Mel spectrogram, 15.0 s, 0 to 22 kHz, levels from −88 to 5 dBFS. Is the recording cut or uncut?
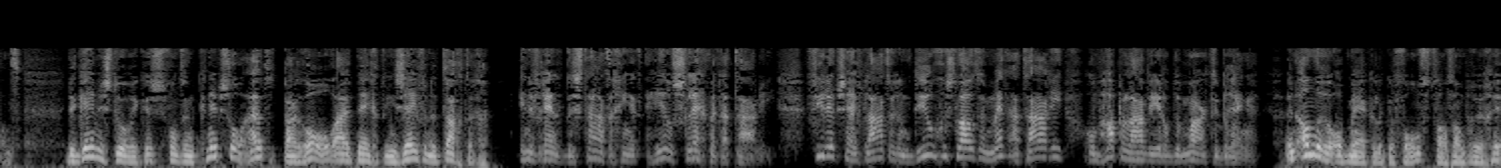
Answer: cut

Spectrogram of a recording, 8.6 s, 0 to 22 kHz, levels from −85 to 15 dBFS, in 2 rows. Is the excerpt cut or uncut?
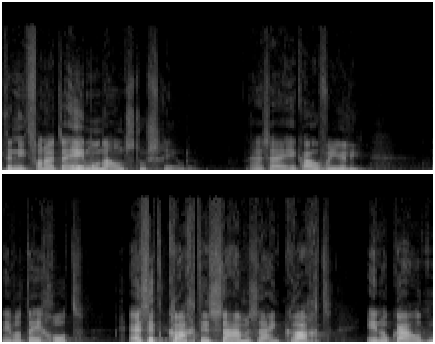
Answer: cut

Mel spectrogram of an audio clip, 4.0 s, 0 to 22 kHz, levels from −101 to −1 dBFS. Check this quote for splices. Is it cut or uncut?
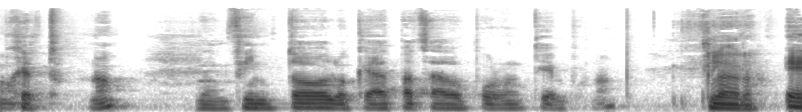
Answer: cut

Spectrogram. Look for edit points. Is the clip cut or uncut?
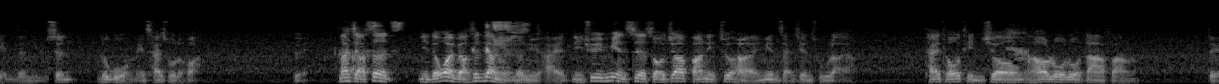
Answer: uncut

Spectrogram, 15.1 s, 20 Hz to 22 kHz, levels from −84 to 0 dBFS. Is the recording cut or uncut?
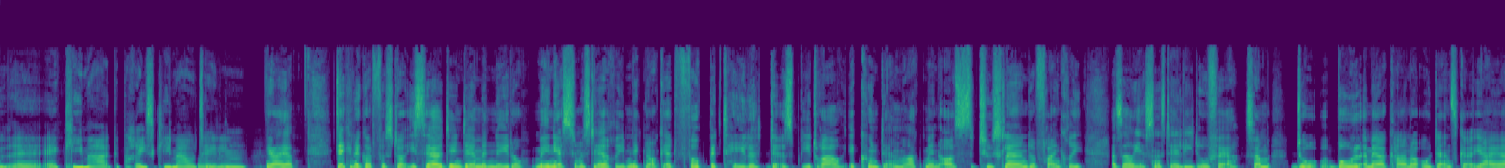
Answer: cut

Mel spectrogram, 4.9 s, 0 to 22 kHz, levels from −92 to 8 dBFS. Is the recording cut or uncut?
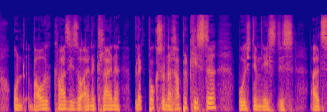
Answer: uncut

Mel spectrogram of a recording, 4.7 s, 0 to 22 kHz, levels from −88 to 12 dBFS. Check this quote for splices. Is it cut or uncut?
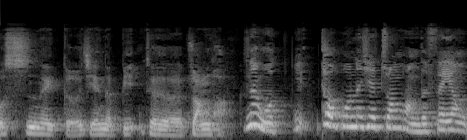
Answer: uncut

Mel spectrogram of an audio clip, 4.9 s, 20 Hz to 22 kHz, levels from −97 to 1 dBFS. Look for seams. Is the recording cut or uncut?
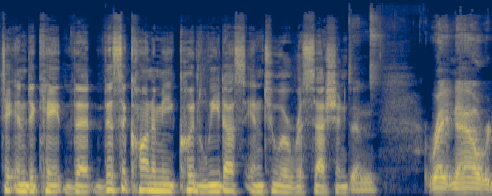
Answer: cut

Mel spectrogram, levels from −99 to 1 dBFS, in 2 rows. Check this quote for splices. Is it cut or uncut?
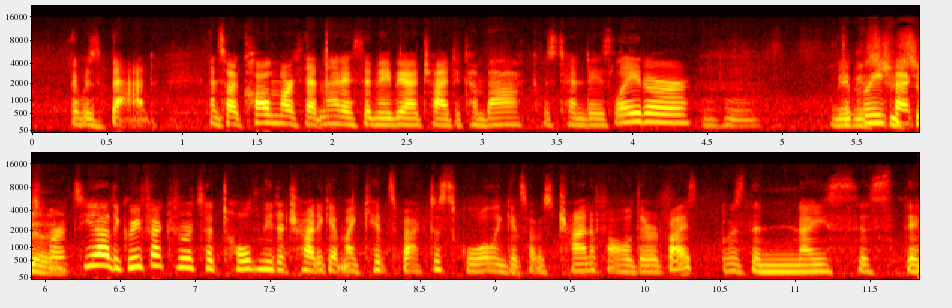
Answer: cut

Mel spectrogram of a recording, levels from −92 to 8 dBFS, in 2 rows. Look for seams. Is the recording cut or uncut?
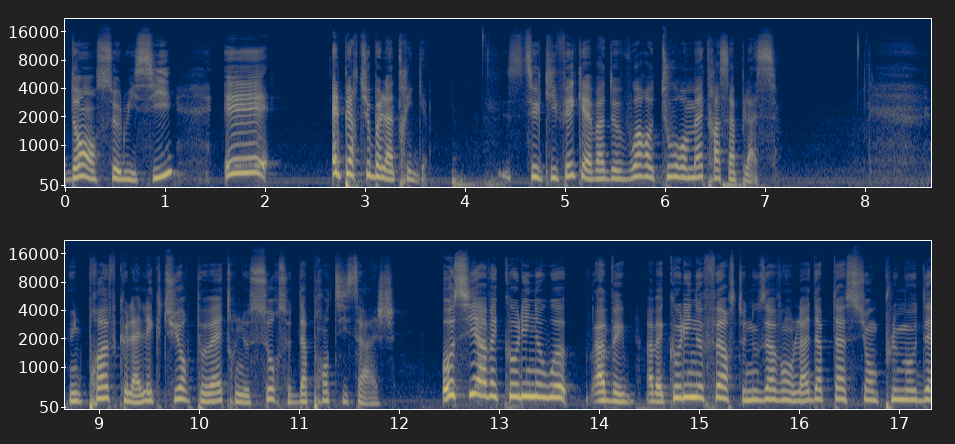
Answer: cut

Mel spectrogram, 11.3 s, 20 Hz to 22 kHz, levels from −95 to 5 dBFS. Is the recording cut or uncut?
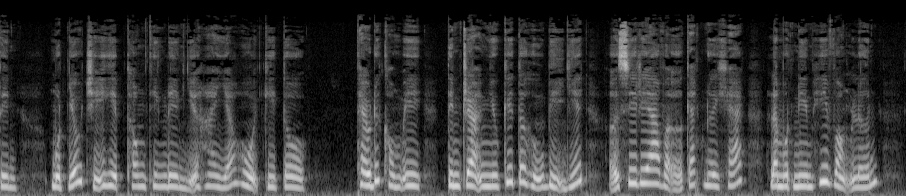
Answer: uncut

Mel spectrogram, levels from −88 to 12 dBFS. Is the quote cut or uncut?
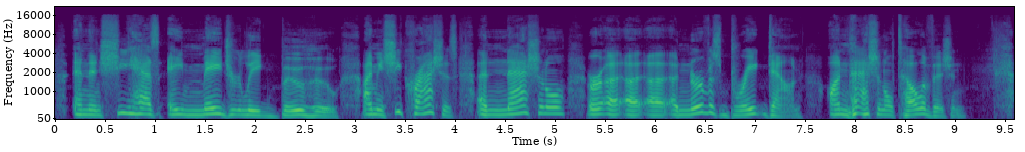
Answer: uncut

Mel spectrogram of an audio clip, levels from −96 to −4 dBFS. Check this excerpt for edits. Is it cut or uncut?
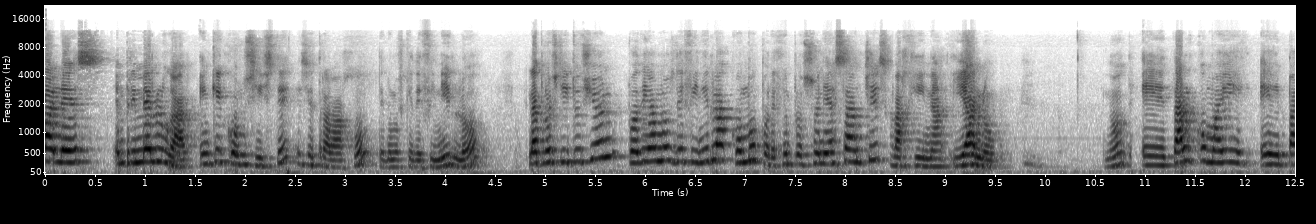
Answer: cut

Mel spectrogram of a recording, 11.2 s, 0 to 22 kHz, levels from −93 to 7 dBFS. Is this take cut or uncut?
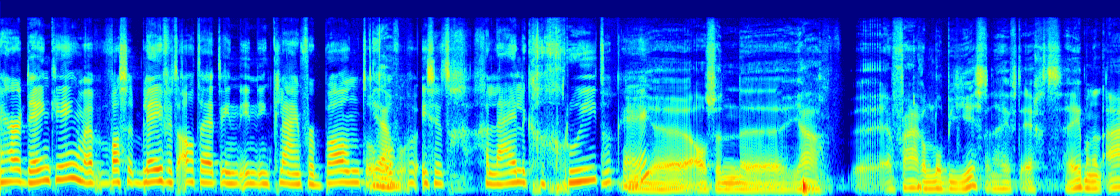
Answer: cut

